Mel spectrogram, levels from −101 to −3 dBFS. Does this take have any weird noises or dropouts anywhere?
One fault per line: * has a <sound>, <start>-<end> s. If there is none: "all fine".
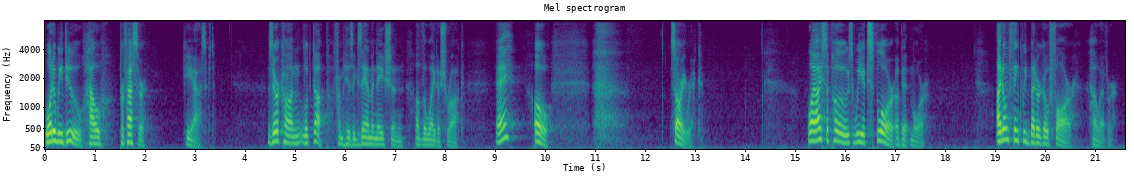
all fine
